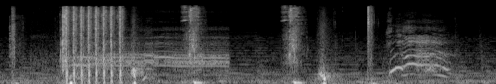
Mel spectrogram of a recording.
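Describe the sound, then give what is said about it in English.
Gunfire from two pistols emptied during a bunker assault: a rapid burst of about eight sharp cracks, then a few scattered loud bangs and thuds, followed by a brief wavering whistle. “I lifted my arms and fired till my guns were empty.”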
